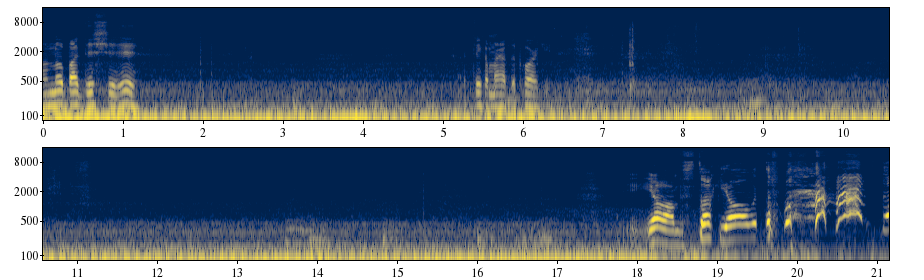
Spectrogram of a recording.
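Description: A car engine rumbles low and steady inside the car.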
